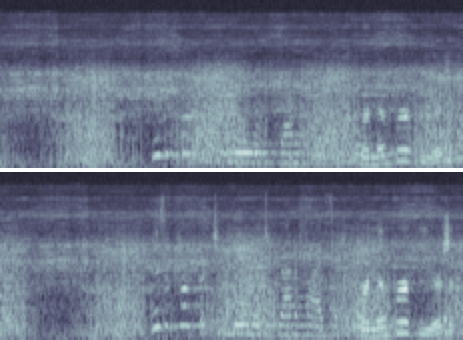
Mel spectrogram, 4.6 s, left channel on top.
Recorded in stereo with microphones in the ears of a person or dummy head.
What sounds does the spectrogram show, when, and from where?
1.5 s a woman speaking: 55° right (ahead or behind), 3.5 m
3.6 s a man speaking: 30° right (ahead or behind), 0.6 m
